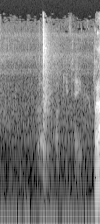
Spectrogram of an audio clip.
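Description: A single sledgehammer blow on a bent-over steel rebar upright, about a second in, tapping it down so it sits below the slab's grade.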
